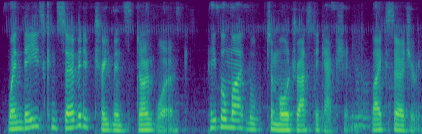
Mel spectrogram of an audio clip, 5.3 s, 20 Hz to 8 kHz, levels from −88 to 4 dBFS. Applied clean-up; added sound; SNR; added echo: neural separator model SepFormer DNS4.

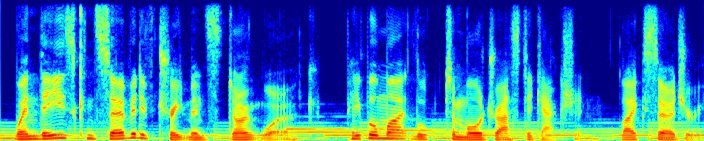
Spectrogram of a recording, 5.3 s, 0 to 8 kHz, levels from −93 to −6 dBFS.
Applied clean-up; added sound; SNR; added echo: none; none; none; none.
